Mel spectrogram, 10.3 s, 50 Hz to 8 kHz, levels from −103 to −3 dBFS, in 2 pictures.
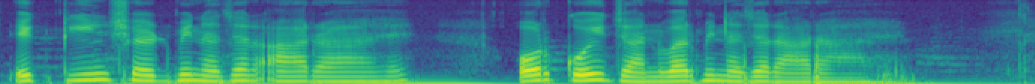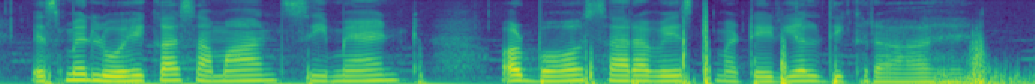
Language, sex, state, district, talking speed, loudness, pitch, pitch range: Hindi, female, Jharkhand, Jamtara, 170 wpm, -18 LUFS, 180 Hz, 165-190 Hz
